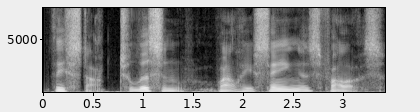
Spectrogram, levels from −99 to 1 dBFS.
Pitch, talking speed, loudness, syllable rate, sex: 110 Hz, 160 wpm, -17 LUFS, 4.7 syllables/s, male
